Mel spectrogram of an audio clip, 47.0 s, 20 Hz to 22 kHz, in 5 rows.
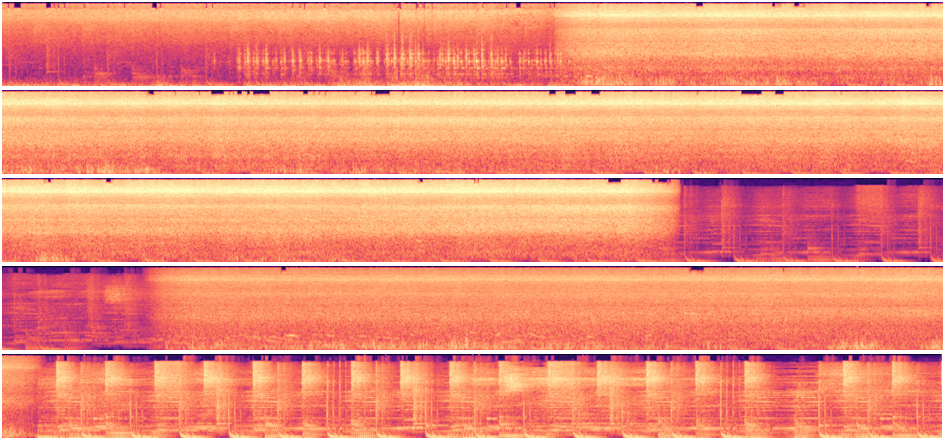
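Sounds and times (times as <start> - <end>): waterfall rushing: 0.8 - 25.6, 29.7 - 40.4.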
